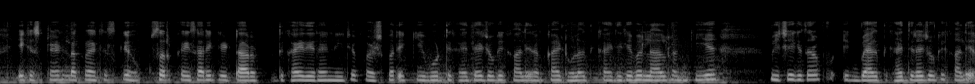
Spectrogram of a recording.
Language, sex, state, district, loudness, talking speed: Hindi, female, Chhattisgarh, Kabirdham, -32 LUFS, 325 wpm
